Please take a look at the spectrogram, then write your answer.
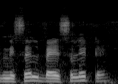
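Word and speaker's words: Michelle Bachelet: That girl मिशेल बैचलेट, pronounce मिशेल बैचलेट, was elected president of chilli in January 2000।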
